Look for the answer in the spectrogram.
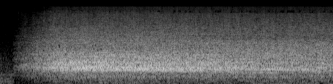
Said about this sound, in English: And cheer is to shout for joy or to encourage a team or someone you're watching. So it's very common in sporting events that the fans will cheer for their team.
